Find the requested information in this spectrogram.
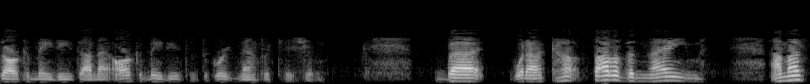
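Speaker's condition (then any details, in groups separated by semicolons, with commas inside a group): Vocal cord paralysis after stroke; wheelchair user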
